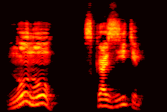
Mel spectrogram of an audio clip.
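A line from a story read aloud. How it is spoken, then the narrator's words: Wry snort. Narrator (Russian): хмыкнул Трэмп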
